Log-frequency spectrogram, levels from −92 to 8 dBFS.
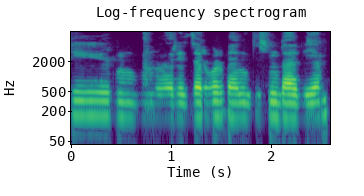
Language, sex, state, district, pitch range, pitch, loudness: Marathi, male, Maharashtra, Chandrapur, 150-155 Hz, 150 Hz, -18 LUFS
